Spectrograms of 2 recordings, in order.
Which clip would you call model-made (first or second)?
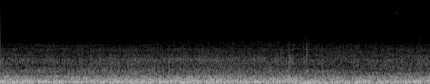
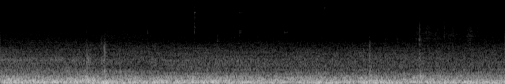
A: first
